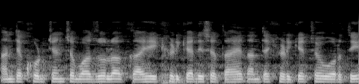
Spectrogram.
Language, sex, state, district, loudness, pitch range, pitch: Marathi, male, Maharashtra, Solapur, -15 LUFS, 120-130 Hz, 125 Hz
